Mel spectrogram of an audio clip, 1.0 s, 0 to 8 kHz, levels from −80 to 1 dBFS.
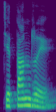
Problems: echo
